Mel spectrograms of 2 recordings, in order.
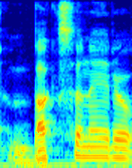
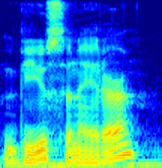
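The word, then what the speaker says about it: buccinator: the zygomaticus minor we have the bucks inator or abuse inator however you would like to pronounce it I've heard it either way yeah if the sphincter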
